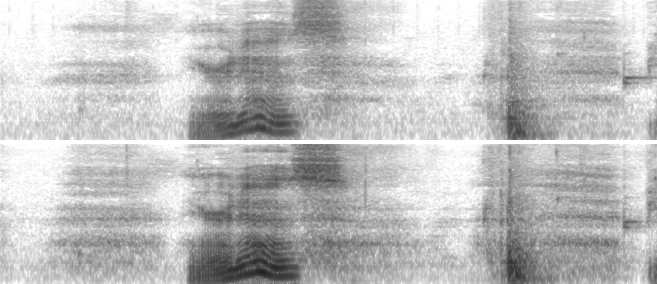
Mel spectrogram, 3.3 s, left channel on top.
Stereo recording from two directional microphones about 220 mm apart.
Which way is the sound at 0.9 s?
40° right (ahead or behind).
